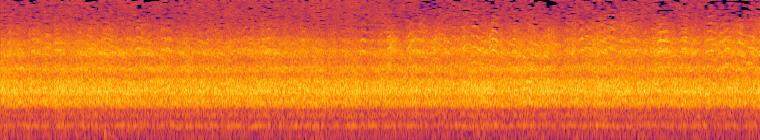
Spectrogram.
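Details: Before sunrise at Miyajimanuma wetland in Hokkaido, migrating greater white-fronted geese depart the roost in large numbers for farmland; an unbroken mass of overlapping honks and cackles.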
